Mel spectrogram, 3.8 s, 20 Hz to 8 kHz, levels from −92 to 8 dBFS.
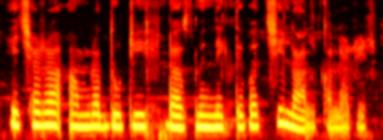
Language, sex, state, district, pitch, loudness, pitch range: Bengali, female, West Bengal, Cooch Behar, 220 Hz, -13 LUFS, 215-235 Hz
